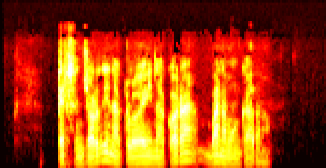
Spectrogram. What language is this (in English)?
Catalan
